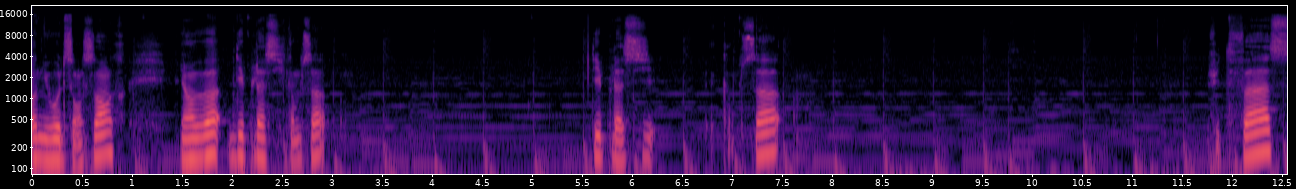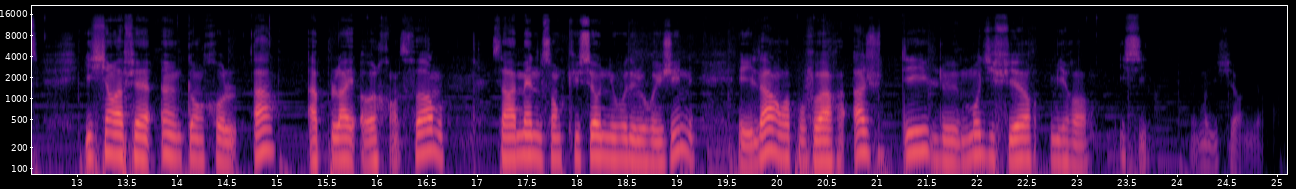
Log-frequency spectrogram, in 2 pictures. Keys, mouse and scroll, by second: 1.0-2.6 drag, 2.6 KP_1, 3.6-4.9 ctrl+scroll down 5, 4.9-7.1 drag, 7.1 a, 7.4-8.5 scroll down 3, 8.5 KP_3, 10.9 KP_1, 11.9-12.5 scroll up 4, 12.5 right click, 13.1 ctrl+a, 20.1-23.2 drag, 23.7 a, 24.0-24.7 scroll down 4.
